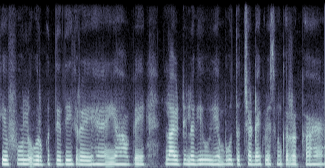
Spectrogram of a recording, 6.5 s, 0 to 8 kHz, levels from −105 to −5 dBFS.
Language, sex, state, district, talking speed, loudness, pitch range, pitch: Hindi, female, Haryana, Charkhi Dadri, 175 wpm, -19 LUFS, 190-200 Hz, 195 Hz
